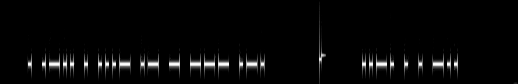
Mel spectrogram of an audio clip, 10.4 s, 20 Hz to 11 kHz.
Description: Morse code, heard as a keyed tone, about 17 wpm, 700 Hz. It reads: ELEVATOR FEED
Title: Sentences from Top 1600 Words - New Word Drill - 17wpm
